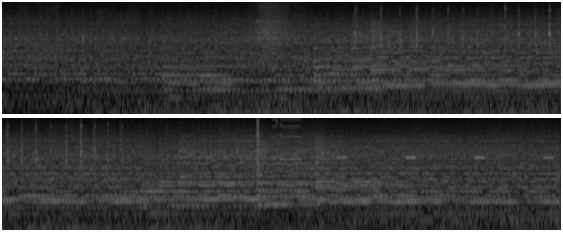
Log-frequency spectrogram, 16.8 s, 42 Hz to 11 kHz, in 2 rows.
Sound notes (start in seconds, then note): 7.5 keys Tapping; 12.1 beeping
